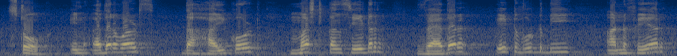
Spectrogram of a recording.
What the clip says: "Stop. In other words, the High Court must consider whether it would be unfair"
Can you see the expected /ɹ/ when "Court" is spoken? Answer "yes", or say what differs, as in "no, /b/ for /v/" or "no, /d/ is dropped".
yes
